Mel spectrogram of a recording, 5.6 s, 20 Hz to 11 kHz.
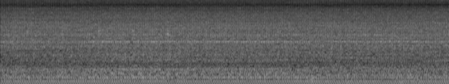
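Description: A 1967 Land Rover Series IIA engine idles in a steady, close rumble with a constant low hum and even noise throughout, no voices.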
